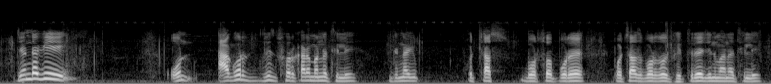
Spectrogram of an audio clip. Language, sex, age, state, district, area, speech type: Odia, male, 60+, Odisha, Balangir, urban, spontaneous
